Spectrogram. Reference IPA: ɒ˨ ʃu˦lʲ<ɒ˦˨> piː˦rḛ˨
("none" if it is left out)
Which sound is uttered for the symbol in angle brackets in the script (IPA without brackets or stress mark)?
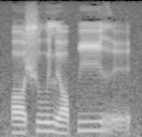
ɒ˨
